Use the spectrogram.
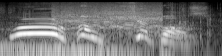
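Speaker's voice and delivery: high shriek of fright; shrieking scare. Real, not acted. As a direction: scream at the jump scare. Killed by animatronic.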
